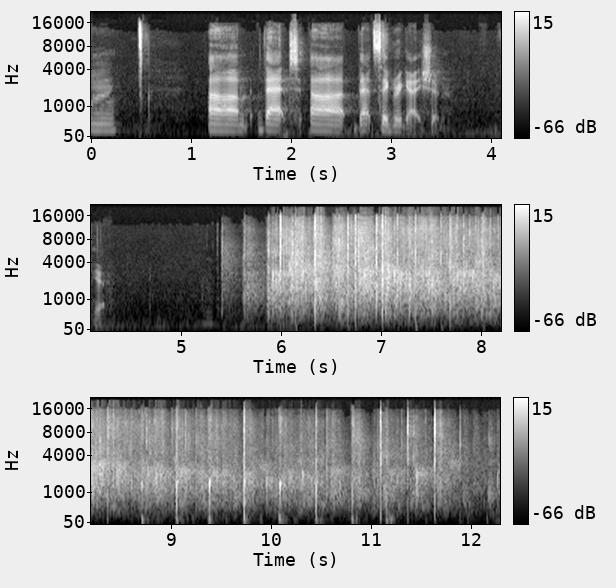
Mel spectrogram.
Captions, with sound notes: that segregation. Yeah. (audience clapping)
